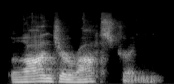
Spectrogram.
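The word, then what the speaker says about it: longirostrine: Speller 117, your word is longerostrin. Excuse me, can you repeat again? Longerostrin. Longerostrin. Can I have the alternate pronunciations?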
